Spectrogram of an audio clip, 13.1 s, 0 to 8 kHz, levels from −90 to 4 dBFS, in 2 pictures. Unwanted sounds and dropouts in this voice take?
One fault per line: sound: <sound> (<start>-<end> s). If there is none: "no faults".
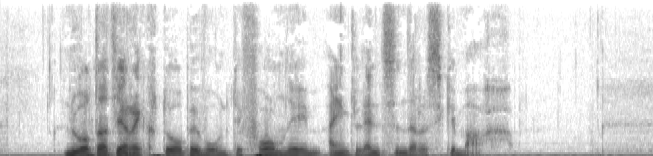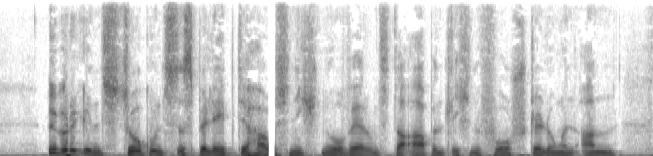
sound: dropout (9.2-9.3 s)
